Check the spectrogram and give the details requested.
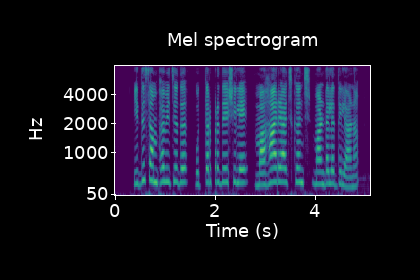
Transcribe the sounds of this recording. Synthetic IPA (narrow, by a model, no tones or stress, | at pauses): iðɨsɐmbʱɐʋit͡ɕːɐðɨut̪ːɐrprɐd̪e̞ːɕile̞mɐɦaːɾaːd͡ʑkɐɲd͡ʑmɐɳɖɐlɐt̪̬ːilaːɳɨ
